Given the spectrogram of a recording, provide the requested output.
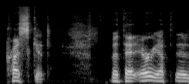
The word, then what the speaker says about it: Prescott: We've been to the Grand Canyon the previous year, but, up there by Sedona and I'd like to say Prescott, but it's pronounced Prescott.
